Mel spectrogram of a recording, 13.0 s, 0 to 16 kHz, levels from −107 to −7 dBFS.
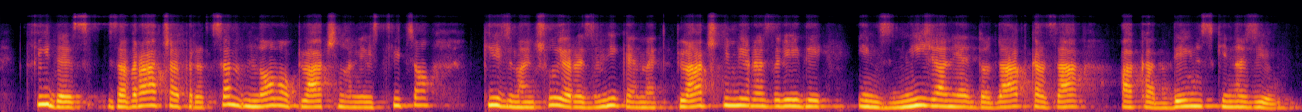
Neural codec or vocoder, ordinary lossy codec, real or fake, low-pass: codec, 16 kHz, 2 kbps, FreqCodec, smaller model; Opus, 24 kbps; fake; 7.2 kHz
